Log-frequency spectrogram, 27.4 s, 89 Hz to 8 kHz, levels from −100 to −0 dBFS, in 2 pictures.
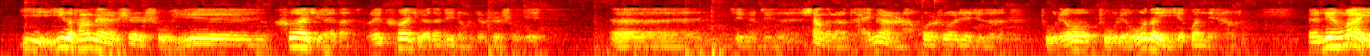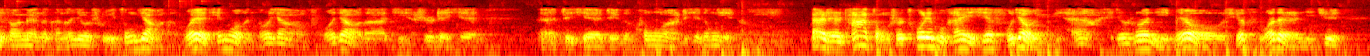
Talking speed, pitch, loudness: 260 characters per minute, 390 Hz, -20 LUFS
